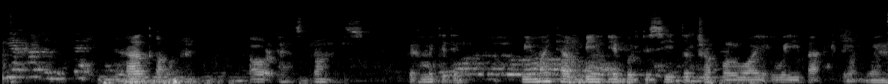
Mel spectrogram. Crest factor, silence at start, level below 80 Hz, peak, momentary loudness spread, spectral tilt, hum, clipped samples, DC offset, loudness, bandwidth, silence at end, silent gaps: 22 dB; 0 s; -46 dBFS; -8 dBFS; 15 LU; -6.5 dB/octave; none; under 0.1%; under 0.1%; -31 LUFS; 9.6 kHz; 0 s; none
